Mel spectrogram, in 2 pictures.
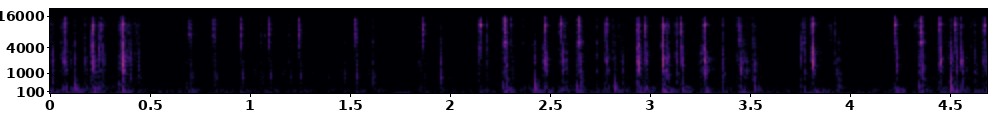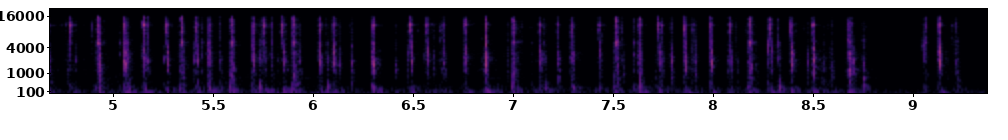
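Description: Fingertips type steadily on a Teamwolf Zhuque+ X08 backlit mechanical keyboard with white plastic keycaps and clicky blue switches. It makes a fast, uneven stream of sharp, bright clicks with only a faint low thump beneath them. Each keystroke stops almost instantly, with short pauses between bursts of typing.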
